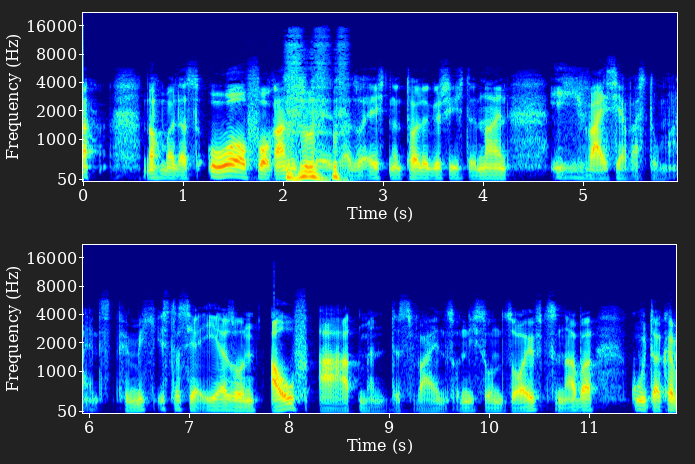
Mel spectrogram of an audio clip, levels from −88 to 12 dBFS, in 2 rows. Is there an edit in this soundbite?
yes; 1 cut; at 7.7 s

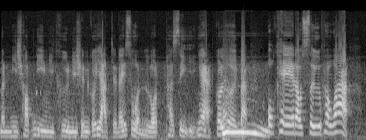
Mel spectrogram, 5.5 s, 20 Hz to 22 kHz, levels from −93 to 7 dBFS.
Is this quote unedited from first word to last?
no; 1 cut; at 3.2 s

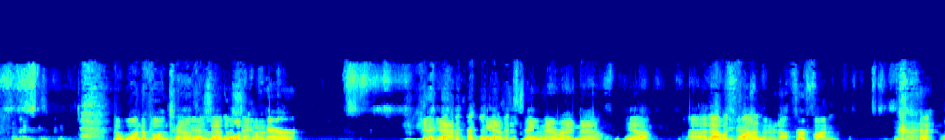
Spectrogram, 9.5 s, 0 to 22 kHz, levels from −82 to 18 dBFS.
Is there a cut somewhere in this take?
no; 0 cuts

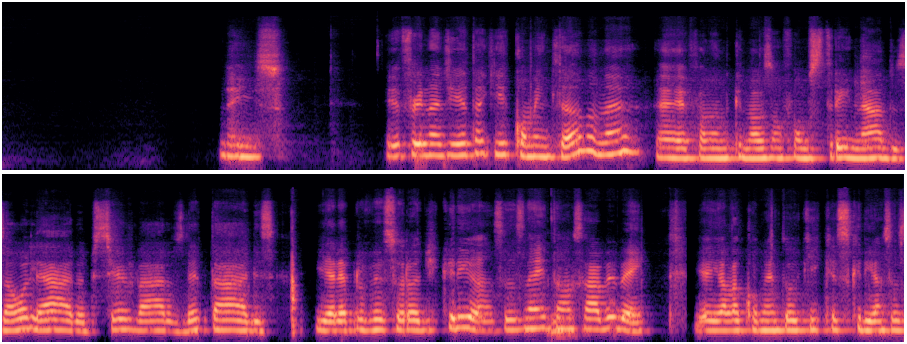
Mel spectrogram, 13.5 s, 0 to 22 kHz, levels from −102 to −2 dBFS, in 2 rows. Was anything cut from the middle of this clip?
yes; 1 cut; at 11.9 s

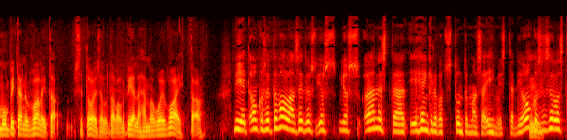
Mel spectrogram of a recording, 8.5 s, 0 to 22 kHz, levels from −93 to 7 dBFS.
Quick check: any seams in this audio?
no; 0 cuts

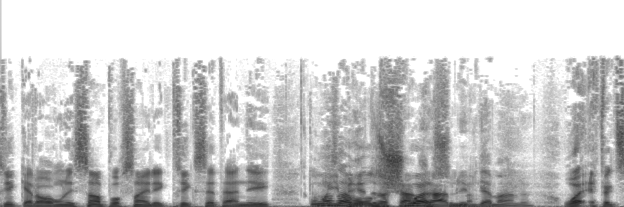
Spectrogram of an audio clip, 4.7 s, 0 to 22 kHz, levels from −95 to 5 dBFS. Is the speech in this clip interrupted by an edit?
no; 0 cuts

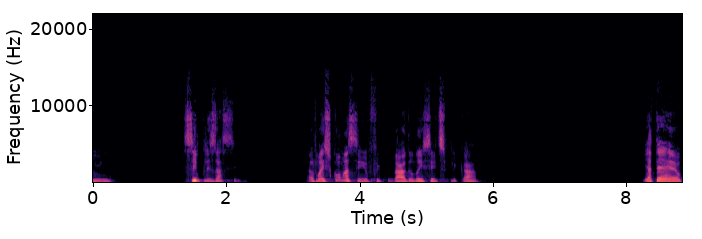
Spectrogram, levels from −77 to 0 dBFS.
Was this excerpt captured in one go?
no; 2 cuts; at 3.3 s, 4.2 s

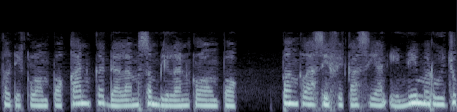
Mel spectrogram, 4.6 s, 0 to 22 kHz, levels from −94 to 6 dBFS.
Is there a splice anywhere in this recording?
no; 0 cuts

